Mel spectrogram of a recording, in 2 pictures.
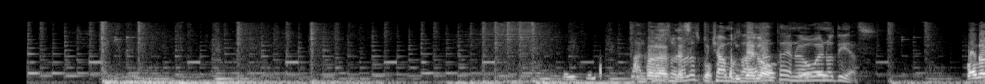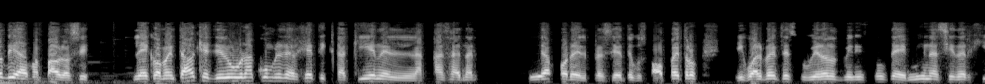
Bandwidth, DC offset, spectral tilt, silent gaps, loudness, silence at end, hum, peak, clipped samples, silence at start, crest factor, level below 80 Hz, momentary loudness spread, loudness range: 7.8 kHz; under 0.1%; -6 dB/octave; none; -14 LUFS; 0.05 s; none; 0 dBFS; under 0.1%; 0.25 s; 14 dB; -28 dBFS; 20 LU; 12 LU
